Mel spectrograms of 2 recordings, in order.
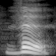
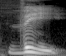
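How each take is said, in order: First: The vowel is a short, weak 'uh' sound. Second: The vowel is a clear 'ee' sound. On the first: It is used before a word starting with a consonant sound. "Yang pertama diucapkan the" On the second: It is used before a word starting with a vowel sound. "yang kedua dapat diucapkan the"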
